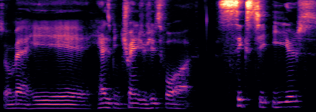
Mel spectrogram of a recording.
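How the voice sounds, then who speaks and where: Very slowly, a man speaks with a Brazilian accent and a fairly low pitch. His pitch varies in an ordinary way, and audible room echo surrounds him. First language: Portuguese. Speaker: martial arts instructor. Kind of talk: interview. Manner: halting.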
